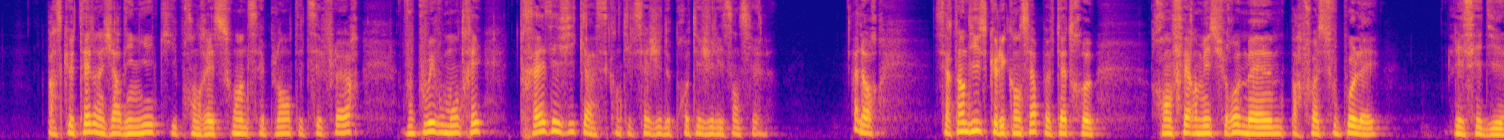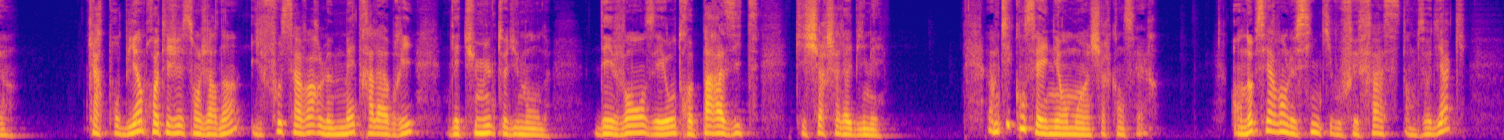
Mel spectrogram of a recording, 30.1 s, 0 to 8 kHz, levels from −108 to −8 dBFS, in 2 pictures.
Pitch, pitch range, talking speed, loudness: 150 Hz, 135-165 Hz, 170 wpm, -24 LUFS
